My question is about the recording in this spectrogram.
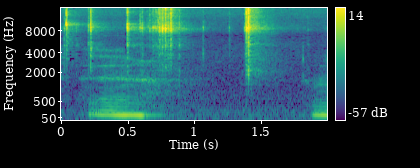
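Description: A few sharp metallic clicks from a key turning in a Miwa DS wafer lock cylinder, the loudest about one and a half seconds in.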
